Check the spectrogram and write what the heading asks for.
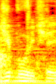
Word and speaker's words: Djibouti: um país bem pequeno ali que se chama Djibouti, eu não sei se eu tô falando certo. – Djibouti, é isso mesmo.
